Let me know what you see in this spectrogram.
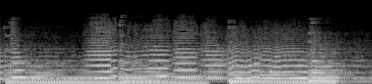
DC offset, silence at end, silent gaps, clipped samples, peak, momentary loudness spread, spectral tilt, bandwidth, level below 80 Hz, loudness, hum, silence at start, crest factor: under 0.1%; 0 s; none; under 0.1%; 0 dBFS; 4 LU; -8 dB/octave; 10 kHz; -20 dBFS; -14 LUFS; none; 0 s; 12 dB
